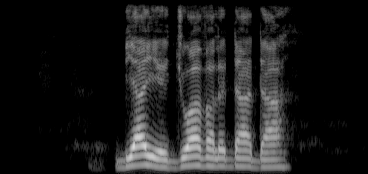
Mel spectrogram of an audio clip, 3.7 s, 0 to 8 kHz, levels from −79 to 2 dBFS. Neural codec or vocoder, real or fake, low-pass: codec, 16 kHz, 16 kbps, FunCodec, trained on Chinese and English, 50 frames a second; fake; 7.2 kHz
